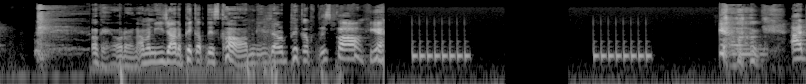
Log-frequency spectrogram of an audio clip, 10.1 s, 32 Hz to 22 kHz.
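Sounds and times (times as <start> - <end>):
trilling electronic telephone ring: 7.4 - 8.2.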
